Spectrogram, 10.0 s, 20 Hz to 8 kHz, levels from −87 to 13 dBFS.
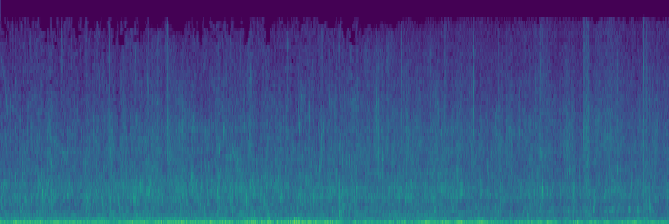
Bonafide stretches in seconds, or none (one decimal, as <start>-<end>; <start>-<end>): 0.0-2.2; 2.8-5.4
